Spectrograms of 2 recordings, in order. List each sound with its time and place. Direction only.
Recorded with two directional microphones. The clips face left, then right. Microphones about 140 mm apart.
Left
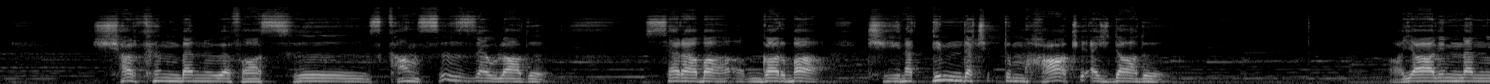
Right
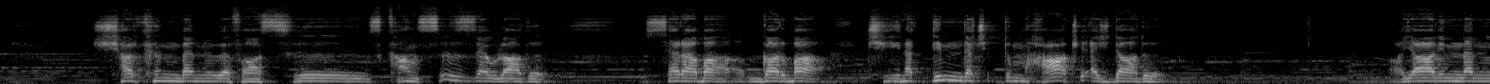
0.9 s a man's voice: 20° left (ahead or behind)
6.6 s a man's voice: 25° left (ahead or behind)
13.9 s a man's voice: 20° left (ahead or behind)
